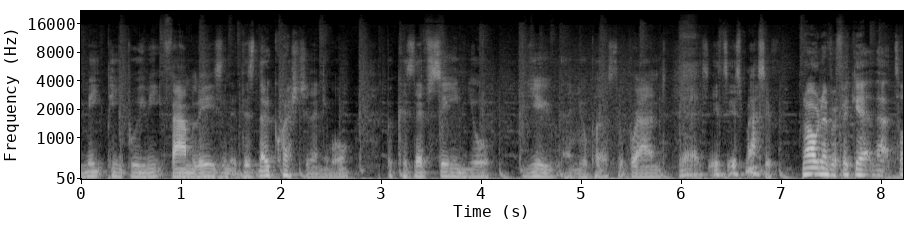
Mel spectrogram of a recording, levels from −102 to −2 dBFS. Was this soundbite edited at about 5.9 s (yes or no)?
yes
